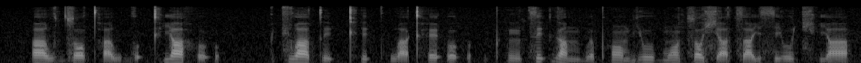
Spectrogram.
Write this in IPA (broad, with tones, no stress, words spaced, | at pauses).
a˥˧wd͡zɔ˥˧t̪ʰa˨˩w ɡo˨ʔ kʰja˥˧ho˨ʔ | t͡ɕwa˥˧t̪i˨ʔ kʰi˦ʔpʰwa˨˩ kʰe˦ʔo˦ʔ | pʰĩ˨˩t͡si˦ʔɡa˨˩m bə˧pʰɔ̃˥˧bju˥˧ bɔ̃˥˧t͡sɔ˥˧ɕa˨˩t͡sa˧j sju˧t͡ɕʰja˧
